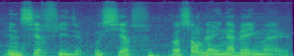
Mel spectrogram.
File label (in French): hoverfly desc, fr; insects; tuxpaint stamps; animals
